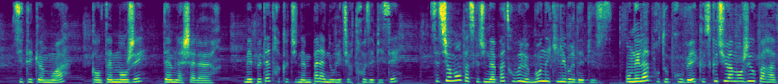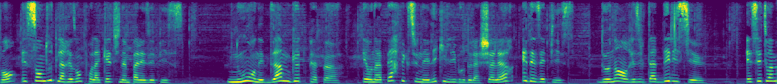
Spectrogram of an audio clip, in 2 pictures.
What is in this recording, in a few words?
commercial fr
